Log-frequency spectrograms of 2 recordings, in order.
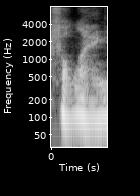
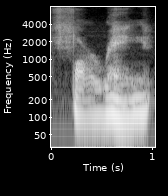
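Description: First: The middle consonant sounds like an L. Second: The middle consonant sounds like an R. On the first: The speaker calls it wrong. "Not really a Falang" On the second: The speaker calls it right.

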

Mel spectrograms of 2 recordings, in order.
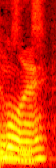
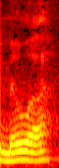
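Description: First: The vowel is a plain 'or' sound. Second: The vowel glides from 'oo' to 'uh'. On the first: Most people say it this way. "loads of people say more for the hills" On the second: This is a Yorkshire way of saying it. "I still say moor"

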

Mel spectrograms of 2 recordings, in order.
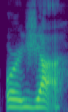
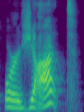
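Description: First: The word is said with a French pronunciation. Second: The word is said with an American pronunciation. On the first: "in French, it's pronounced orgeat" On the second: "in the U.S. it said it's pronounced orgeat"

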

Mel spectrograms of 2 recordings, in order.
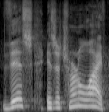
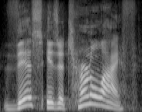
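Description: First: It is read calmly, without extra energy. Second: It is read with lots of enthusiasm.

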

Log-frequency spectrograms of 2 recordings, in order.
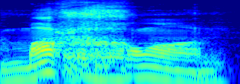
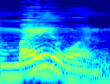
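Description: First: The middle consonant is a harsh guttural throat sound. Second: The middle consonant is plain, with no throat friction. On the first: The speaker calls it right. "that's a chait in Hebrew" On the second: The speaker calls it wrong. "there ain't no Malan"

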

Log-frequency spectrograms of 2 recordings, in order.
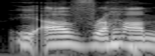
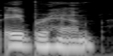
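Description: First: The name is said with a v sound. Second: The name is said with a b sound. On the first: This is the original Hebrew form of the name. The speaker calls it right. "Avraham yeah. is his name in Hebrew" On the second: This is not the Hebrew form of the name. The speaker calls it wrong. "and not Abraham"

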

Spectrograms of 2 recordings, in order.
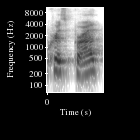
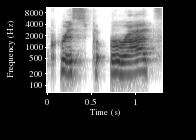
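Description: First: The p sound starts the second word. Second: The p sound ends the first word. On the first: "you know, Chris Pratt" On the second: "if you kind of say it differently, it could be like Crisp Pratt"

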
